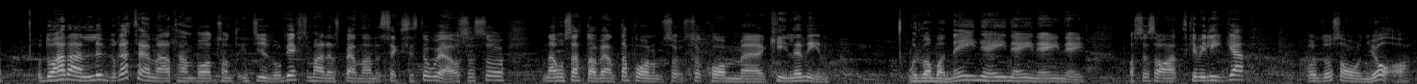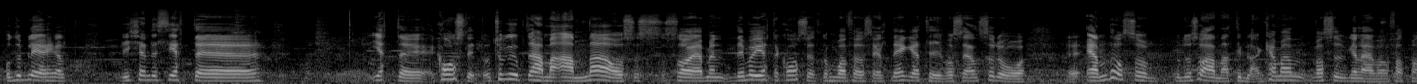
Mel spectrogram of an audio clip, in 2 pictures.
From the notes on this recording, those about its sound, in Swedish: Den enda podcasten som spelas in “live” på Riche.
